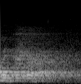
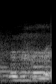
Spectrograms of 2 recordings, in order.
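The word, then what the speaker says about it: Ricœur: evil led me to the work of Paul recur his last name is spelled r i c o e r even though he's not much of a household name in the english- speaking world rur is well known in France as one of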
